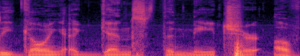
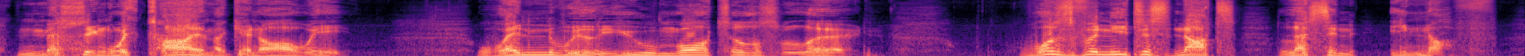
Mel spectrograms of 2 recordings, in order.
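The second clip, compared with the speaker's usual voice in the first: very loud, ancient, cold, thundering, booming voice; 4 semitones higher, 10 dB louder than usual. A game master voices a mysterious voice addressing the mortal players: loud, booming, ancient voice. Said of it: "You hear a loud, booming voice, ancient and cold".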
